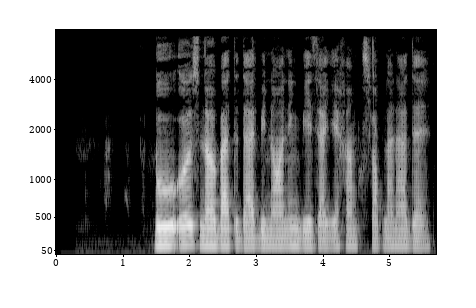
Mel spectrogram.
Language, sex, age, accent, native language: Uzbek, male, under 19, Jizzax, Uzbek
